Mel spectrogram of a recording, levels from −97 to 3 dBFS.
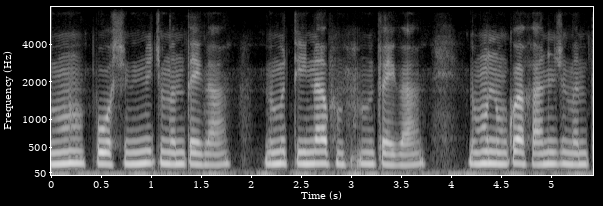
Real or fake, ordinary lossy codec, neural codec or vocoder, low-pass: fake; Opus, 24 kbps; autoencoder, 22.05 kHz, a latent of 192 numbers a frame, VITS, trained on many speakers; 7.2 kHz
